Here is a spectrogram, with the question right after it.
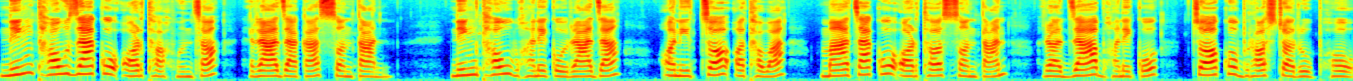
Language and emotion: Nepali, neutral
